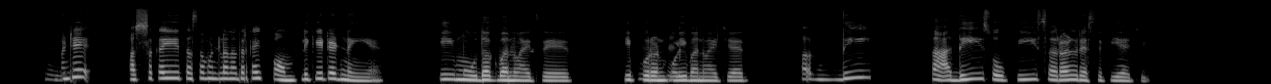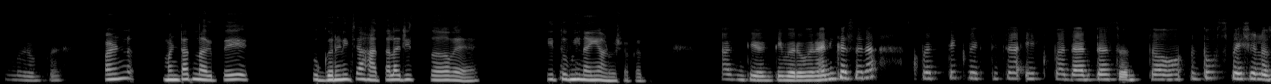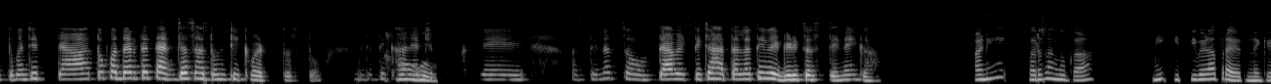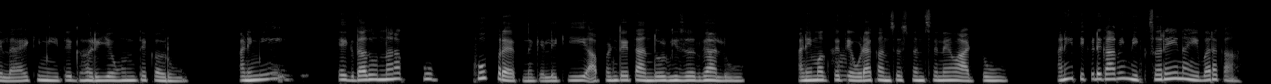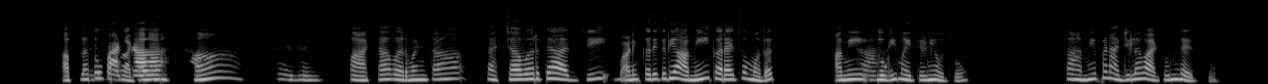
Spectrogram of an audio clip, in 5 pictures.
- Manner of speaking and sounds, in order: in English: "कॉम्प्लिकेटेड"; chuckle; in English: "कन्सिस्टन्सीने"
- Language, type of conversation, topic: Marathi, podcast, लहानपणीची आठवण जागवणारे कोणते खाद्यपदार्थ तुम्हाला लगेच आठवतात?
